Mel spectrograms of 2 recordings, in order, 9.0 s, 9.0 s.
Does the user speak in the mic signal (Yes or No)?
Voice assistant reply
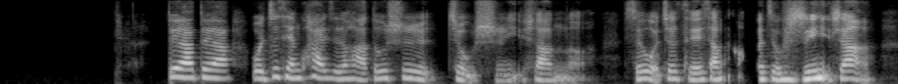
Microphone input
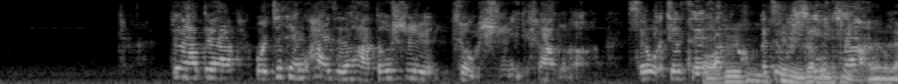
Yes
